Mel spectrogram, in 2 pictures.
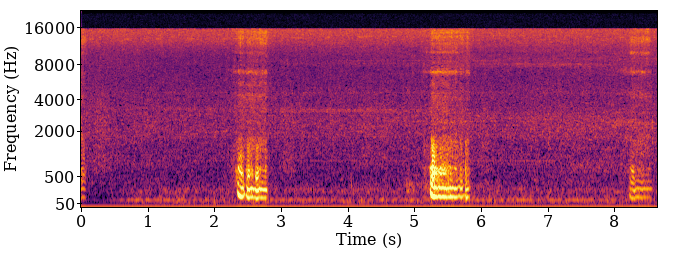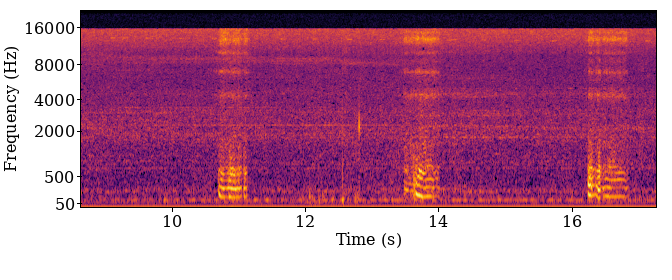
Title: イビキをかいて寝る愛犬 #Snore dog #イビキ #犬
